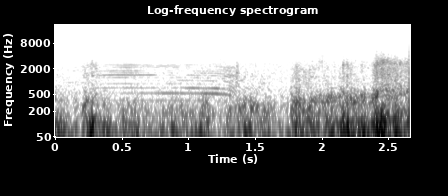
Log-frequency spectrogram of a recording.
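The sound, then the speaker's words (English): One drawn-out lowing call from cattle huddled near a shed on Greg Swecker's farm in Dana, Greene County, central Iowa, rising over a steady rush of relentless wind that continues after the call fades. No one speaks. “In the field that sits just behind Swecker's house, cattle huddle near a shed to get a break from the relentless wind.”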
